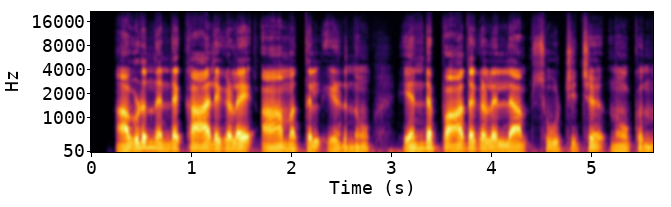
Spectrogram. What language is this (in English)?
Malayalam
